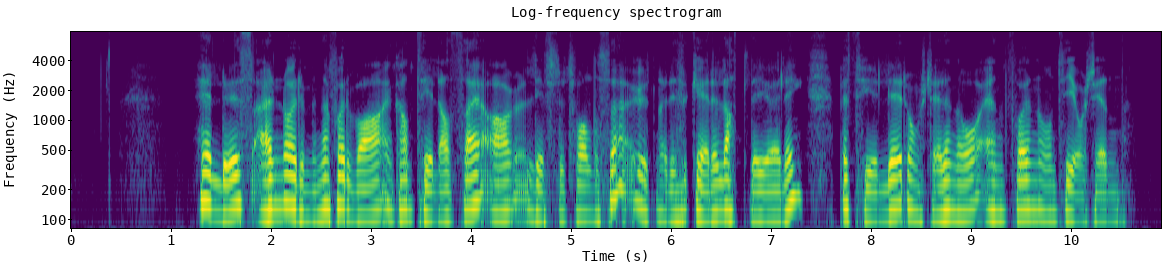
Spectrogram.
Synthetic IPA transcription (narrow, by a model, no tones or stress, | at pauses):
hɛld̪ɪʋiːsæ̰ɳɔɾmənəfɔɾʋɑːɛ̰nkʰɑnt̪ʰɪlːɑt̪ə̥sæɪʔɑ̰ʋlɪfsʉːt̪hɔləl̩səʔʉːt̪n̩ɔːɾɪsɪkʰeːɾəlɑt̪ʰlɪjøːɾɪŋb̥ət̪ʰyːd̪l̩ɪɾʊmʃʂlɪəɾənoːɛnfɔɾnuːənt̪ʰiːoːʂiːd̪n̩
